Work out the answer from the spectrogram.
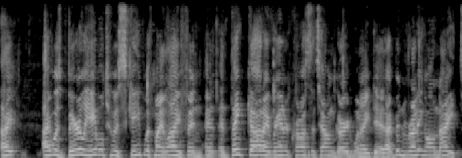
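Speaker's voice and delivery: panicked babbling. A survivor of an attack reports to the group after fleeing, frantic babbling. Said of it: "he's frantically babbling about something".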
